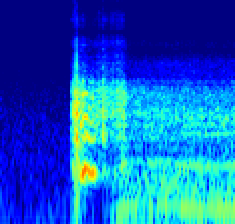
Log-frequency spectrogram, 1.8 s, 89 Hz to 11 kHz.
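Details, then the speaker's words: Mercedes 190SL with tested Solex carburetors, hot start after linkage adjustment; quick catch on the first crank, then straight into a smooth, even idle with no stumble, a clean hot restart. "I think you'll be very happy I am these are really really nice carburetors and should give you many years of service"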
